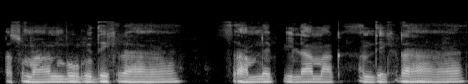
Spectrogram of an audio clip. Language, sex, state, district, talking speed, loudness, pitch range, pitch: Hindi, male, Bihar, Patna, 140 wpm, -19 LUFS, 120-130 Hz, 125 Hz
